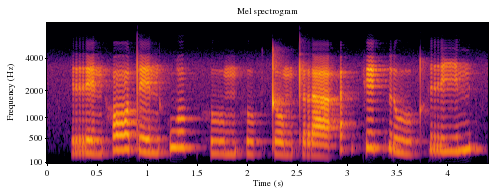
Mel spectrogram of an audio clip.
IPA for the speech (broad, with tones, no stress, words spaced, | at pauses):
re˩˦nhɔː˥˩te˧n kwo˦˥k̚ huː˩˦mhu˨˩k̚ to˨˩mtra˨˩ʔ | ke˦˥k̚ruː˩˦kʰri˦˥n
